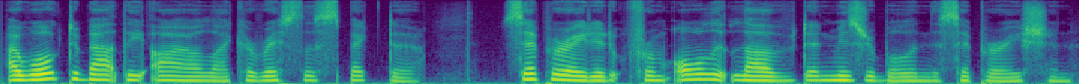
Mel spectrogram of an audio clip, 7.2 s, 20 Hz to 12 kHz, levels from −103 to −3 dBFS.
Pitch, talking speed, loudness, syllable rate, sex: 175 Hz, 160 wpm, -18 LUFS, 5.3 syllables/s, female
